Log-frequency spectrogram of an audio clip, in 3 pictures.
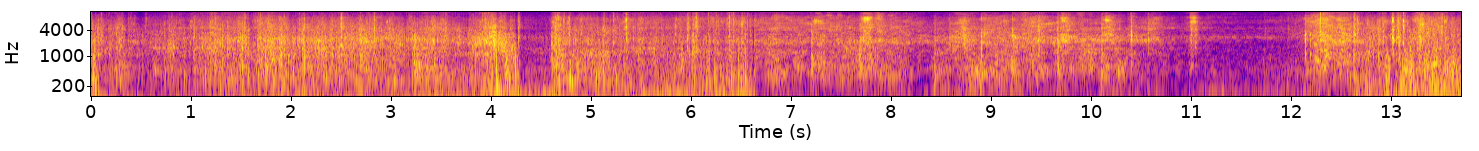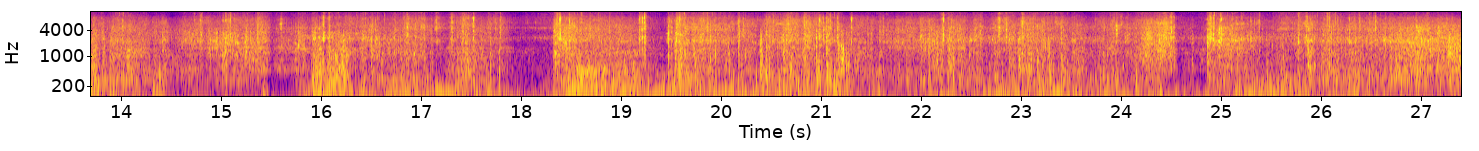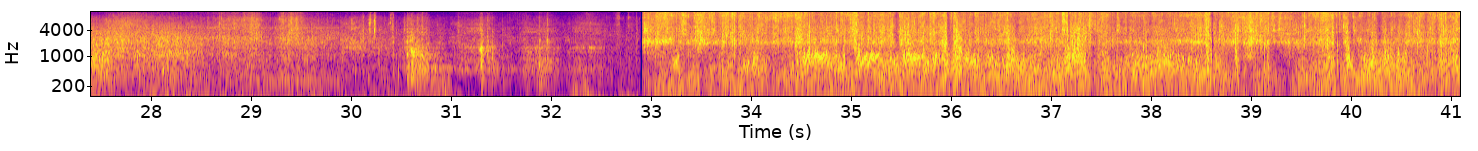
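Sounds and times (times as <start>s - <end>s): bike tyres rattling on dirt: 0.0s - 41.0s
wind buffeting microphone: 11.3s - 28.8s, 32.1s - 41.0s.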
